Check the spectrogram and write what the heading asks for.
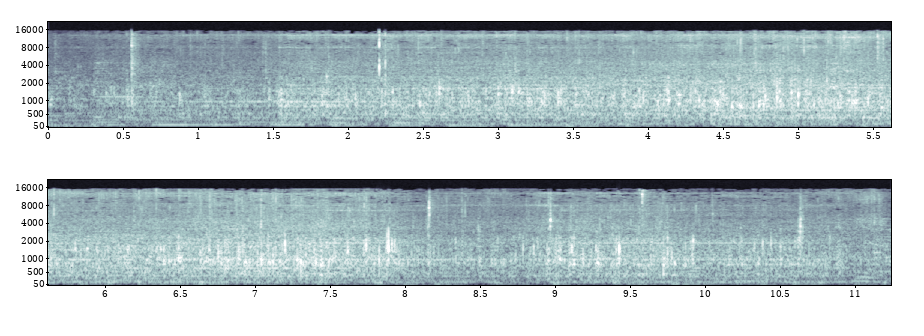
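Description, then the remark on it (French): A pot of canned, already-cooked chickpeas bubbling at a steady rolling boil, with continuous gurgling and scattered small pops and clicks, no voices. “On va écouter un petit peu le bruit des pois chiches, d'accord Écoutez bien, c'est de la SMR.”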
